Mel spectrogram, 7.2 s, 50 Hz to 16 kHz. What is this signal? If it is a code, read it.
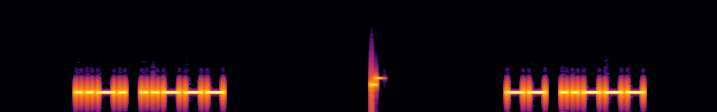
Morse code, heard as a keyed tone, about 22 wpm, 700 Hz. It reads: F 2 M 2
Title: Single-Letter Single-Number 22wpm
